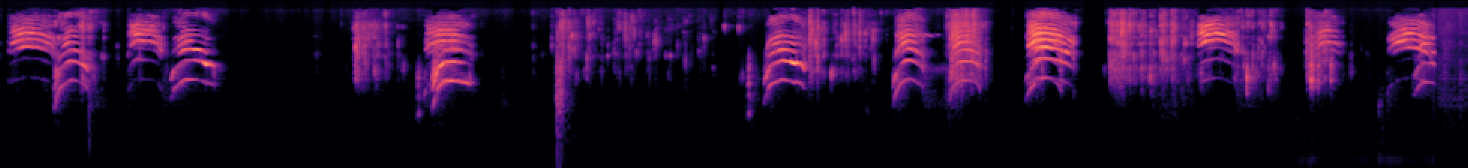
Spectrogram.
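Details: Two orphaned foster kittens, hungry and upset over a slow feeding, keep up a string of short, strained meows, about a dozen in bursts with a brief quiet gap midway, plus scattered clicks and rustles.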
